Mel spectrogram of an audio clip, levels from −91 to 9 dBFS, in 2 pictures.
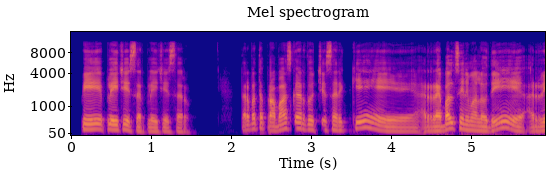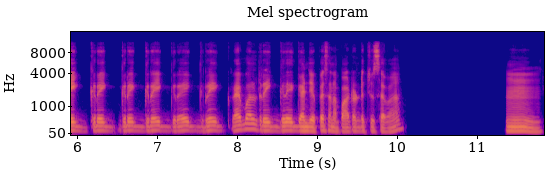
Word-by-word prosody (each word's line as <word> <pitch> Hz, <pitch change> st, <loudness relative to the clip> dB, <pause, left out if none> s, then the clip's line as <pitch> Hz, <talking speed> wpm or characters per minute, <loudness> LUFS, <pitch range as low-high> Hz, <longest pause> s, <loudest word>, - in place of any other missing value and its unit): Pay 150 Hz, -, +7 dB, 0.2 s
play 140 Hz, -2 st, +6 dB
చేసారు. 130 Hz, -5 st, +3 dB
Play 100 Hz, -, -1 dB
చేశారు. 95 Hz, -3 st, -2 dB, 0.7 s
తర్వాత -, -, -1 dB
'ప్రభాస్' 165 Hz, -, +3 dB
గారిదొచ్చేసరికి 135 Hz, -3 st, 0 dB, 0.9 s
'రెబెల్' 150 Hz, +9 st, +6 dB
సినిమాలోది 125 Hz, -, +2 dB, 0.5 s
రిగ్ 110 Hz, -4 st, +2 dB
రిగ్ 110 Hz, -3 st, -2 dB, 0.2 s
రిగ్ 110 Hz, -2 st, -5 dB
రిగ్ 110 Hz, -4 st, -4 dB
రిగ్ 110 Hz, -3 st, -5 dB
రిగ్ 120 Hz, -2 st, -3 dB
రెబెల్ 155 Hz, +4 st, 0 dB
రిగ్ 115 Hz, -1 st, -2 dB
రిగ్ 115 Hz, -1 st, 0 dB
అని 110 Hz, -, 0 dB
చెప్పేసని 110 Hz, -1 st, -3 dB
ఆ -, -, -22 dB
పాటుంటది 105 Hz, +2 st, -4 dB
చూసావా? 95 Hz, 0 st, -2 dB, 1.4 s
హ్మ్. 105 Hz, -3 st, -1 dB
115 Hz, 125 wpm, -26 LUFS, 105-130 Hz, 1.4 s, Pay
